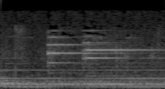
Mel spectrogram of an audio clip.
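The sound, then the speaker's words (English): A doorbell at the front door of a villa chimes, its ringing tones entering in two quick steps and sustaining steadily over a low, constant background hum, with no one speaking. “I move across the road, push open the heavy iron gates, hurry up the path to the front door of the villa, and I lean on the bell.”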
